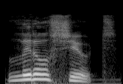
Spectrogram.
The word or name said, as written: little chute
